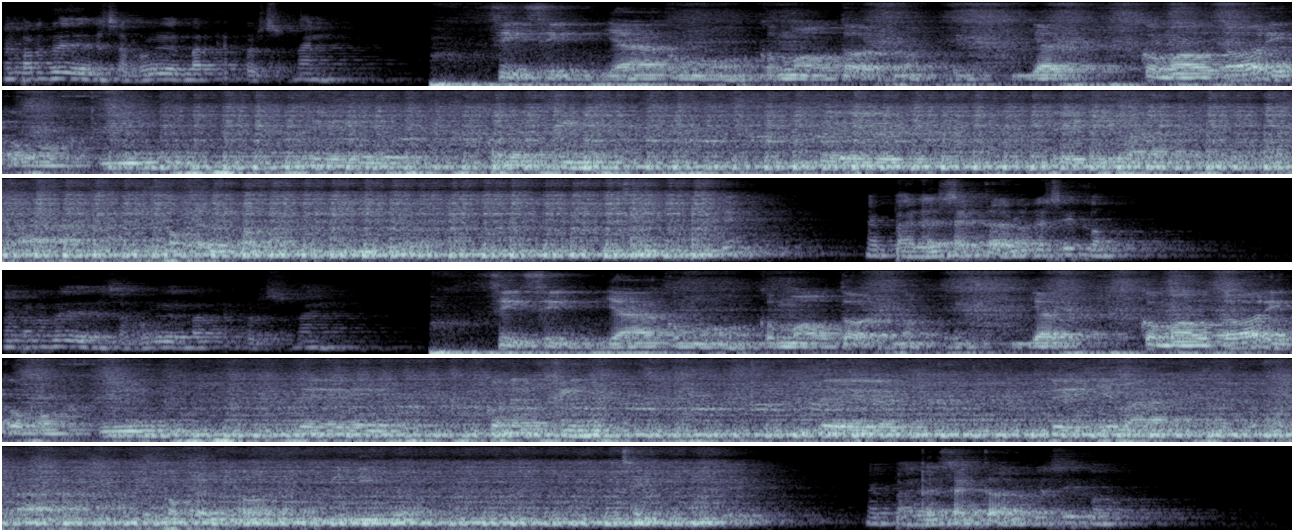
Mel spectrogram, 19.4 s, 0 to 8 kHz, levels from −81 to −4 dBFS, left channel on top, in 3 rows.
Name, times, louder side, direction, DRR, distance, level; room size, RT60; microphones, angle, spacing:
voice 1, 0.0-1.7 5.7-5.8 16.5-16.6 17.2-18.5, left 3 dB, 40° left, 3 dB, 0.4 m, -36 dB
sound 1, 2.1-15.6, equal, 75° right, 1.1 m, -37 dB
voice 2, 2.4-7.4 7.8-9.5 10.4-11.0 11.6-15.1 16.0-16.1 17.5-17.9, right 1 dB, 25° right, 1 dB, 0.5 m, -29 dB
Snare drum, 6.8-16.5, left 1 dB, 90° left, 0.5 m, -27 dB
Gull seagull, 7.4-13.2, right 1 dB, 55° right, 0.8 m, -40 dB
5.1 x 2.5 x 3.7 m, 1.1 s
head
